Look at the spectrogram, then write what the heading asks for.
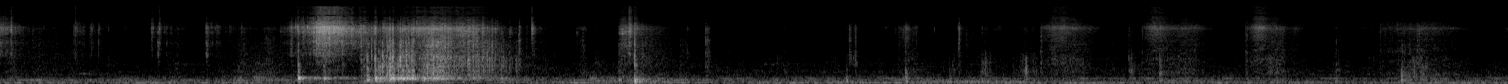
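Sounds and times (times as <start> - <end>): grit pouring into plastic tub: 3.1 - 5.0.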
